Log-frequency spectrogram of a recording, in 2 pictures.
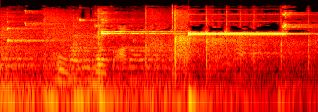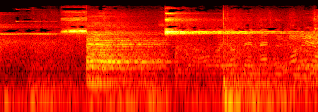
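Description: A referee's whistle blows.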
